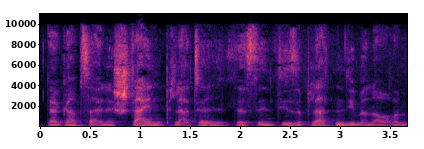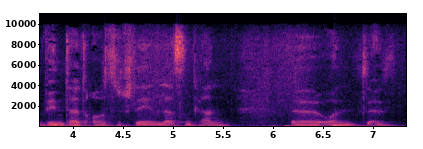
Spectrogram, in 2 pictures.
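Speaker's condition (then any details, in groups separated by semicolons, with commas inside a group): Parkinson's disease; incurable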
